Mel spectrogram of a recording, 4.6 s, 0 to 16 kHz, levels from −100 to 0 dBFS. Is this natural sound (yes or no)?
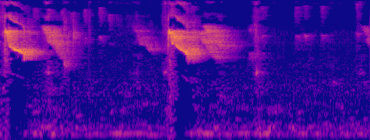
no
